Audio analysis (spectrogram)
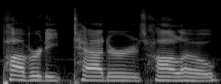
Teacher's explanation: A lot of those words I notice have stress on the first syllable.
